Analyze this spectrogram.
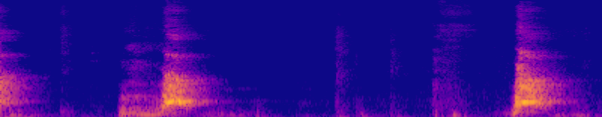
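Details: Smudge the pet Beagle, a female, sounds the alarm indoors as her owner nears home after surfing; a low grumbling lead-in followed by a sharp bark, a pause with faint small noises, then another bark.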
